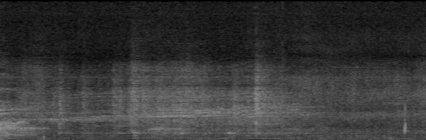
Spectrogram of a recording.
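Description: Paper coupon insert pages rustling and sliding as they are flipped through, a soft hiss that eases off toward the end.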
